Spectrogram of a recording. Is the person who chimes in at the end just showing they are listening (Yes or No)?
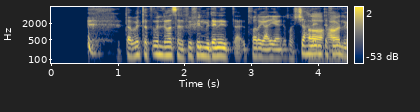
No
